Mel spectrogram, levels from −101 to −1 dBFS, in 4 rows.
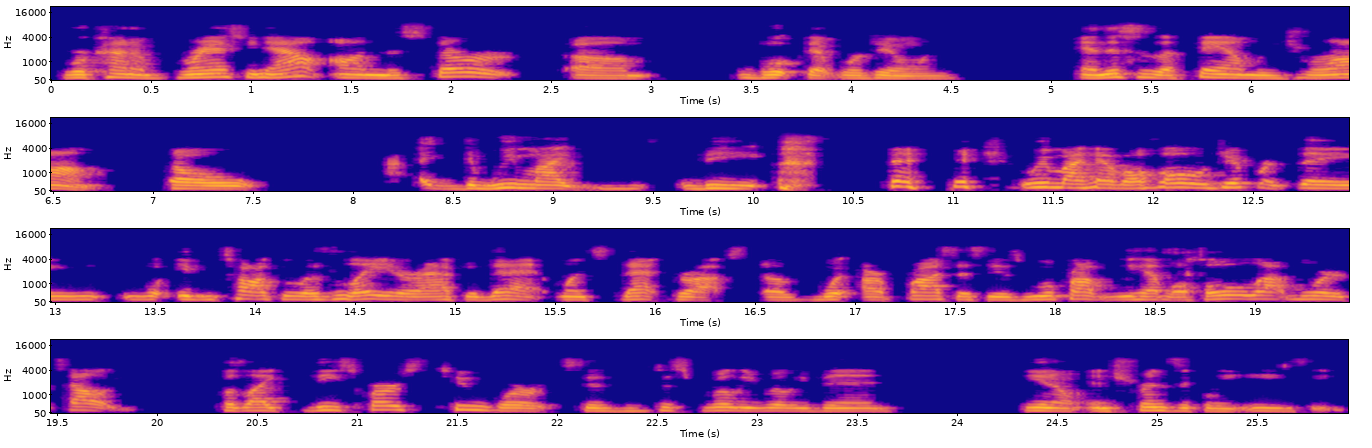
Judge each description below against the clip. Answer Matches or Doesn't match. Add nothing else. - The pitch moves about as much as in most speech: Matches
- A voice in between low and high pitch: Matches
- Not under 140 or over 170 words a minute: Matches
